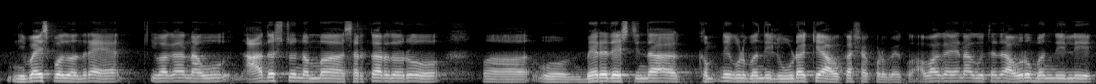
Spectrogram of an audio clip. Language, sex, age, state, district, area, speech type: Kannada, male, 30-45, Karnataka, Chikkaballapur, urban, spontaneous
